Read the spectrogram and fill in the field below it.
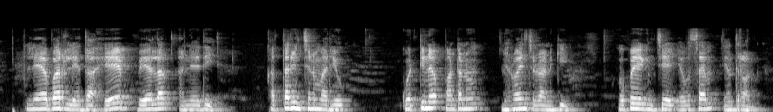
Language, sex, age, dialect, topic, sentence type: Telugu, female, 25-30, Central/Coastal, agriculture, statement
